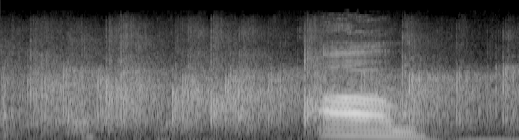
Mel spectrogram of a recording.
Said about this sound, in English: I wanted to, give the Holy Spirit a clap.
